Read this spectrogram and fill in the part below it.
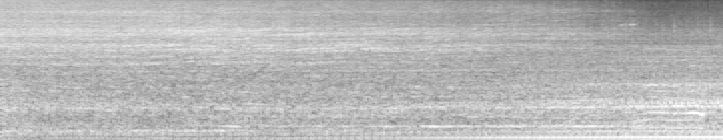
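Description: A band saw blade cuts through a log with a hissing whine.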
